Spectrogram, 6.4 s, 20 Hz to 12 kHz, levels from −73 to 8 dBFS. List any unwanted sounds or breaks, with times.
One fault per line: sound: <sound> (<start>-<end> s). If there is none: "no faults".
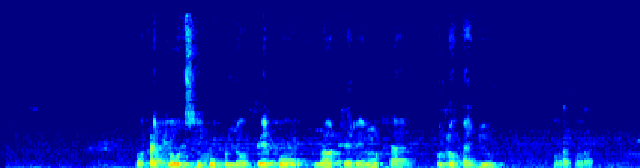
sound: laugh (5.5-5.9 s)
